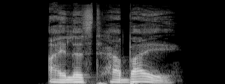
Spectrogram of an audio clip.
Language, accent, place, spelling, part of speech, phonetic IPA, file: German, Germany, Berlin, eilest herbei, verb, [ˌaɪ̯ləst hɛɐ̯ˈbaɪ̯], De-eilest herbei.ogg
- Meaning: second-person singular subjunctive I of herbeieilen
